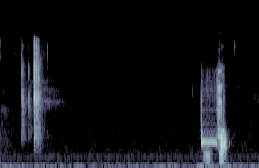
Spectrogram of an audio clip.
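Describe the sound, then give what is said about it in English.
A telephone rings twice, heard through a phone line as short bursts about three seconds apart, fairly quiet, while calling a woman who does not answer, with no talking. “She's not answering the phone.”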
